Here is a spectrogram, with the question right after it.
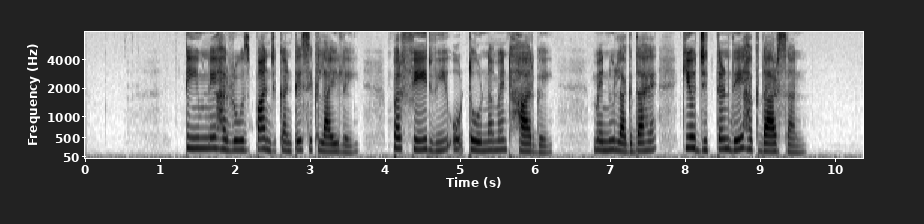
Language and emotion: Punjabi, sad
